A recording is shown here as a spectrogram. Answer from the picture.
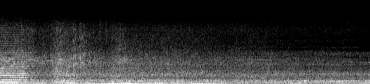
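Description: A train horn sounds as a chord of several tones and cuts off within the first second. It is followed by the steady rumble and hum of the Garib Rath Express's ICF coaches rolling along the platform.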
